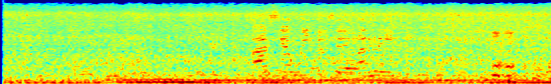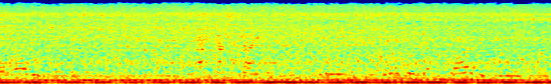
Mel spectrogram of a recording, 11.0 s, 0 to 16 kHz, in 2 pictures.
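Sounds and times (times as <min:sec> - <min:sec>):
boat engine humming: 0:00.0 - 0:11.0
water noise: 0:00.0 - 0:11.0
wind: 0:00.0 - 0:11.0
voices talking: 0:00.6 - 0:11.0.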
